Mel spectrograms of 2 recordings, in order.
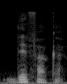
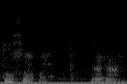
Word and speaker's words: Defaka: Defaka. Defaka.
